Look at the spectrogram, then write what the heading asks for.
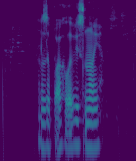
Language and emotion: Russian, neutral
